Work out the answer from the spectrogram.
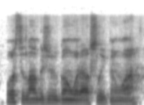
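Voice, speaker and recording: Low-voiced man asking quick questions. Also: steady tone, warm tone. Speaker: interviewer. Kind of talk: casual interview questions.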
